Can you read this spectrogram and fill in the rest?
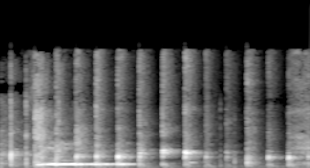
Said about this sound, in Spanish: Ah, a nuestro equipo de trabajo, se convierten también como otros hijos, ¿o no? Así que otro aplauso para ellos.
